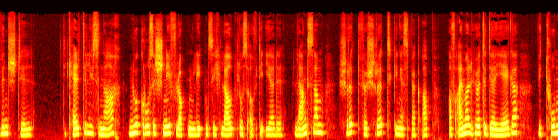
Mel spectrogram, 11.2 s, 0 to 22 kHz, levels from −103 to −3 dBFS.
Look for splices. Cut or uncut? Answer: cut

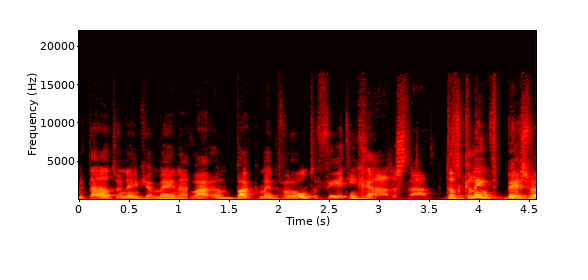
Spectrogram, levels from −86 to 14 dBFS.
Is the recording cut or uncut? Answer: cut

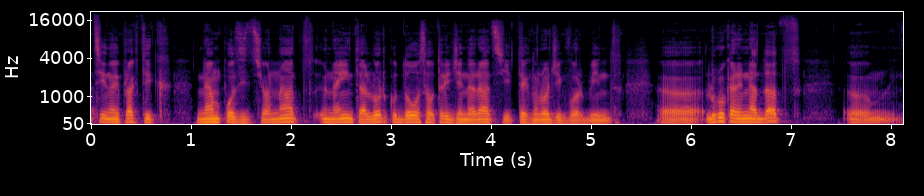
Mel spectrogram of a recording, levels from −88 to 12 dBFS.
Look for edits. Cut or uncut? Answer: uncut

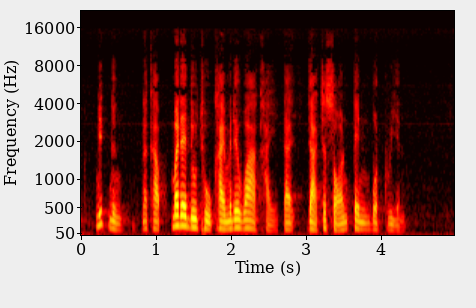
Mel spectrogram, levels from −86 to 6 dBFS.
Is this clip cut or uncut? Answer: cut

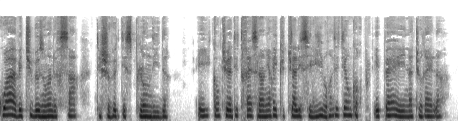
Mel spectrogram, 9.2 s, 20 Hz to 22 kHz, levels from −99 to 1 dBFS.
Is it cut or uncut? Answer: cut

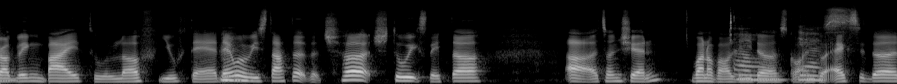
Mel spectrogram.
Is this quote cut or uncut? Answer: uncut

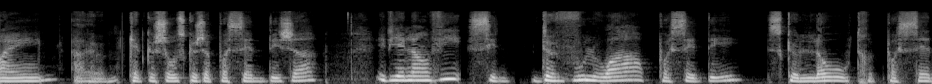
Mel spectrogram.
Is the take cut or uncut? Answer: uncut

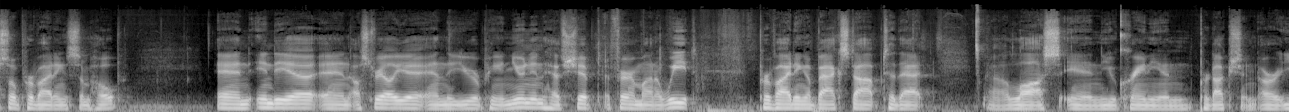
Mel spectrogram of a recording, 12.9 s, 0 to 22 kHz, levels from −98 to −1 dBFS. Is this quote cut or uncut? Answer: uncut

